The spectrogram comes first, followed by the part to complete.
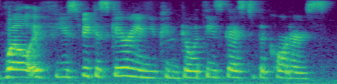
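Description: A woman's voice: a little high, brisk, a little hiss or hum. A woman playing a tabletop game, talking casually with the group. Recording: slightly distant microphone.

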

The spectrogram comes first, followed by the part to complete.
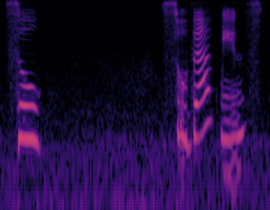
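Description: A woman voicing a tiny, excitable childlike fairy companion in a video game dub, cheeky and emotional, with dramatic exclamations. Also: very high voice, drawn-out words, vocal fry, a little hiss or hum, exaggerated voice. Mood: surprised, concerned. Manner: third-person self-reference, dramatic gasps and exclamations. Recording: loud game music behind voice.

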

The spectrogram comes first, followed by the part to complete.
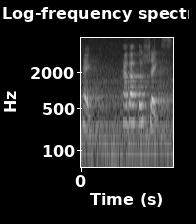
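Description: A woman's voice: sits high, unhurried, recorded from a distance. A young woman on stage playing a caring, steadfast friend with earnest, projected delivery. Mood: stoic. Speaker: stage actress in a school play. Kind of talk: theatrical stage acting. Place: large theatre stage, indoors. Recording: echoey theatre hall, clear background noise.

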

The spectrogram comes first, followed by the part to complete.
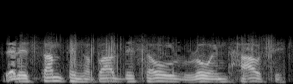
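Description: An actor playing a superstitious manservant in a 1930s radio drama, with halting, stiff, formal phrasing. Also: male voice, medium pitch, fairly even intonation, lightly acted. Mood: servile, uneasy. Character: slow, servile, superstitious manservant to a cruel master. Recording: tinny, noisy 1930s radio recording.

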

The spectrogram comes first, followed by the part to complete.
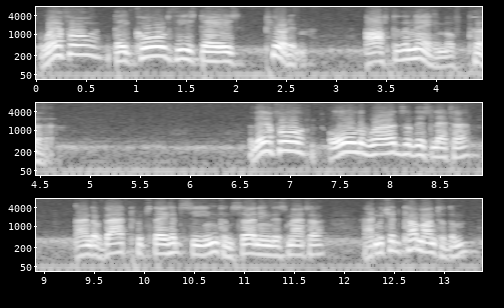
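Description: A man narrating a dramatized scripture reading in a measured, solemn way with deliberate phrasing. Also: medium pitch, expressive, a little mellow, rough recording. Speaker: Bible narrator.

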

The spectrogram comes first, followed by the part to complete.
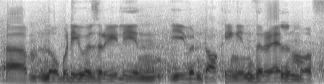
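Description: A man in his forties talks as a technology executive in an interview. His voice is fairly low, and there is clear trade show noise behind him. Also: flat delivery, brisk. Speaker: chief technology officer. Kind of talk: promotional interview talk. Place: indoor trade show booth. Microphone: lapel mic.

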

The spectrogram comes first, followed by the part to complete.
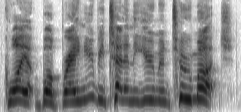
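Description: Woman voicing a high, snappish, bossy little monster. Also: fairly even intonation, moderate pace, close to an everyday voice. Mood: snapping. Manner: barking insults in broken rustic grammar. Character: gruff, bossy, snappish male creaker monster.

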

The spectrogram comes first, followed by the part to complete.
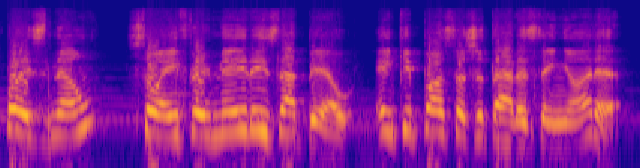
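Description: A performer voicing a deferential, excitable female nurse in a radio soap opera. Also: medium pitch, moderate pace, faint music behind, voice pushed up, lightly acted. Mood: polite.

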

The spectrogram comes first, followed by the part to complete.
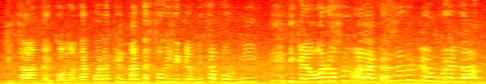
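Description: A woman's voice: mid-range voice, fairly even intonation, fast talker, a crowd in the background, background noise, close to an everyday voice. A woman playing a frightened young girlfriend in a dramatic monologue, pleading and protesting in a Spain accent. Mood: pleading, upset. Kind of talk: theatrical monologue role-play.

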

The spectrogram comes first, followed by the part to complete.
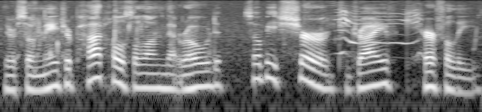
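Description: A man giving calm, scripted narration about a river and its fishing access. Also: mid-range voice, moderate pace, a little hiss or hum.

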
